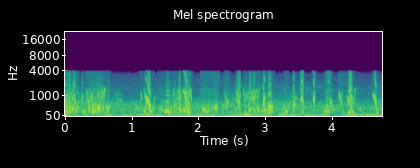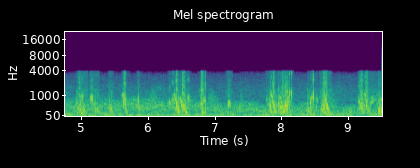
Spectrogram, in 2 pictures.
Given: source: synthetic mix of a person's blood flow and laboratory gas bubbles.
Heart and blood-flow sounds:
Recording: Doppler ultrasound of blood flow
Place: subclavian vein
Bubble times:
0.00-0.70 s: bubbles
1.11-1.92 s: bubbles
2.04-2.33 s: bubbles
2.39-2.49 s: bubbles
2.55-2.64 s: bubbles
2.67-3.17 s: bubbles
3.28-3.38 s: bubbles
3.41-3.63 s: bubbles
3.70-3.78 s: bubbles
3.88-4.04 s: bubbles
4.10-4.38 s: bubbles
4.61-4.75 s: bubbles
4.92-5.29 s: bubbles
5.41-5.50 s: bubbles
5.60-5.76 s: bubbles
5.83-5.92 s: bubbles
6.30-6.66 s: bubbles
6.77-6.92 s: bubbles
7.18-7.28 s: bubbles
7.77-8.20 s: bubbles
8.39-8.77 s: bubbles
9.16-9.52 s: bubbles
From the record:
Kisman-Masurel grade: 243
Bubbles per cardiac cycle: several, 3 to 8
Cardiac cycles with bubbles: 100%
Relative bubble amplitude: loud (0.450 to 0.775)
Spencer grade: 3 (all of the cardiac periods contain showers or single bubble signals, but not dominating or overriding the cardiac motion signals)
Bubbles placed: anywhere in the cardiac cycle

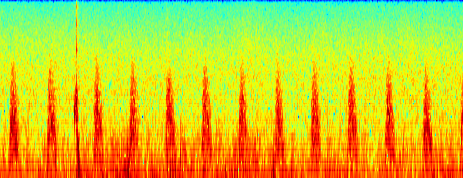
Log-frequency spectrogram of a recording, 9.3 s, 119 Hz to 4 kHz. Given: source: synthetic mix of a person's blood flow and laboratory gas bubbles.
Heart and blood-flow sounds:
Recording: Doppler ultrasound of blood flow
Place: subclavian vein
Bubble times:
1.46-1.62 s: bubbles
From the record:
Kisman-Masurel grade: 113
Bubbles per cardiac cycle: 1 to 2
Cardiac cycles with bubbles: 1 to 10%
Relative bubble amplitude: loud (0.450 to 0.775)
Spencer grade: 1 (occasional bubble signal discernible with the cardiac motion signal, with majority of cardiac periods free of bubbles)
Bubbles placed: anywhere in the cardiac cycle

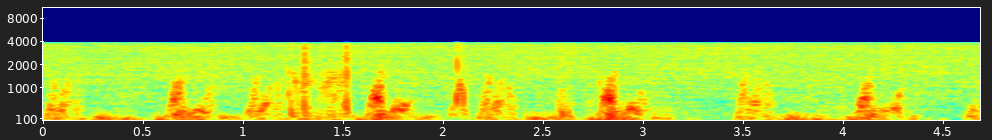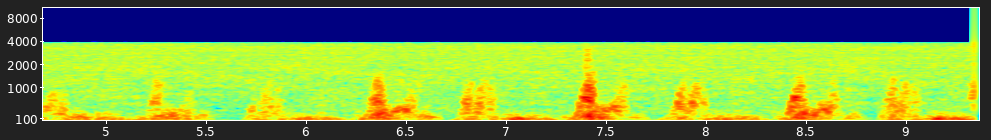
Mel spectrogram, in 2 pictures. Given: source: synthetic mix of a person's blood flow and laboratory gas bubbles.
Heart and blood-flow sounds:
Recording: Doppler ultrasound of blood flow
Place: precordium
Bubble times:
1.23-1.58 s: bubbles
2.03-2.17 s: bubbles
2.58-2.69 s: bubbles
9.34-9.37 s: bubbles
From the record:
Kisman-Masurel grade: 122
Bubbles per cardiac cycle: 1 to 2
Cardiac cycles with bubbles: 10 to 50%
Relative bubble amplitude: moderate (0.250 to 0.450)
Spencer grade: 2 (many but less than half of the cardiac periods contain bubble signals, singularly or in groups)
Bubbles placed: only in the low amplitude regions of the cardiac cycle

